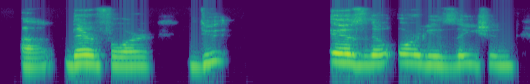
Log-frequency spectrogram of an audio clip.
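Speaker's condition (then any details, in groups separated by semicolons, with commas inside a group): Cerebral palsy; speech impairment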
